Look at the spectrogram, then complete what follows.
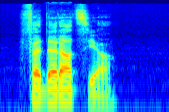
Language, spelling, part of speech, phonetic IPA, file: Polish, federacja, noun, [ˌfɛdɛˈrat͡sʲja], Pl-federacja.ogg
